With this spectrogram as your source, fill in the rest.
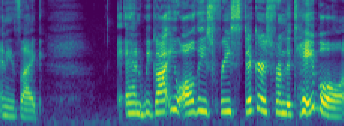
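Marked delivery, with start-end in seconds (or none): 1.7-4.6 put-on eager, thrilled, high, excited news delivery. Retelling how a husband handed over free stickers: imitating Bob sounding excited. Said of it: "he's all excited".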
